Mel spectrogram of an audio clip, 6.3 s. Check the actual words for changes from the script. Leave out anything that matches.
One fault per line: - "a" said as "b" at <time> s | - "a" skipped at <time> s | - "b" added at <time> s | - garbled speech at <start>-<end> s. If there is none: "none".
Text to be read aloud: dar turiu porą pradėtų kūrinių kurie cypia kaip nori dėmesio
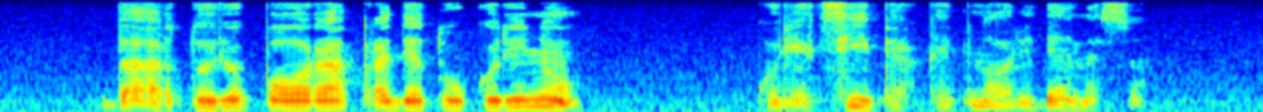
none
